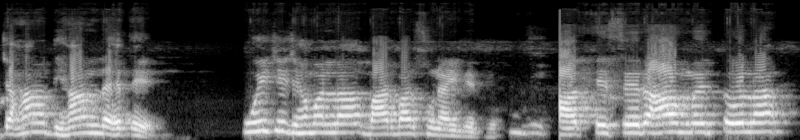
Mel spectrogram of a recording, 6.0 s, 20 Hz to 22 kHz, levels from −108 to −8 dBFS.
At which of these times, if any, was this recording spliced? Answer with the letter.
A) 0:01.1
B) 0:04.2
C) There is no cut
B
